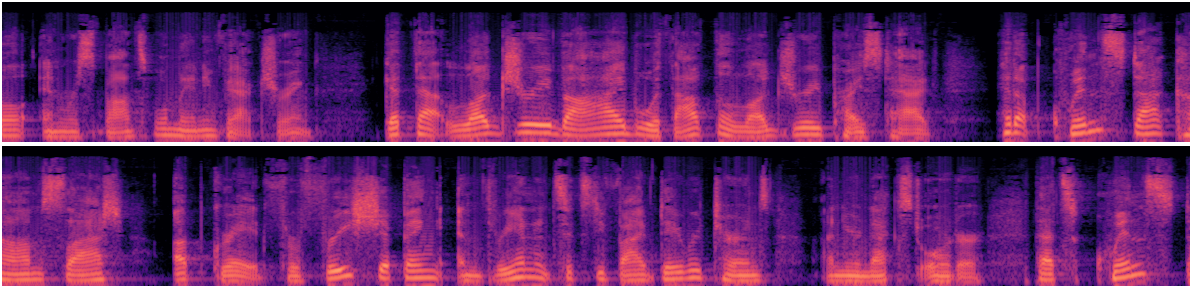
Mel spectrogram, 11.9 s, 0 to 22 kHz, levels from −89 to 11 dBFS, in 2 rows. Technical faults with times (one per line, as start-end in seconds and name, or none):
0.00-11.88 hard clipping
0.00-11.88 filter restarted on every block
